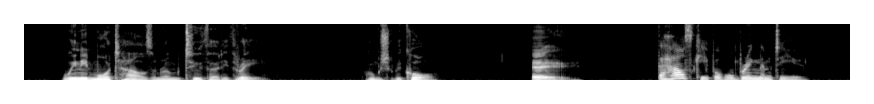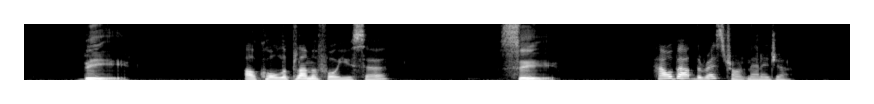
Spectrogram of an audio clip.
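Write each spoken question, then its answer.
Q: Whom should we call?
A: A: The housekeeper will bring them to you.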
